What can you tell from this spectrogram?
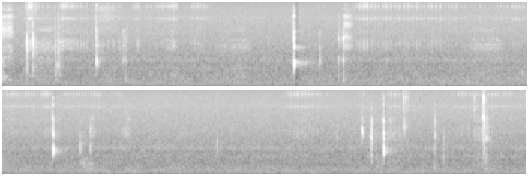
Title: Mr. Hiccup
